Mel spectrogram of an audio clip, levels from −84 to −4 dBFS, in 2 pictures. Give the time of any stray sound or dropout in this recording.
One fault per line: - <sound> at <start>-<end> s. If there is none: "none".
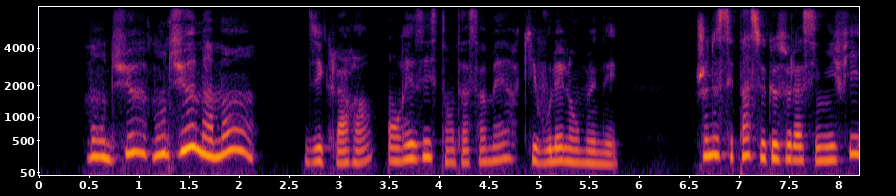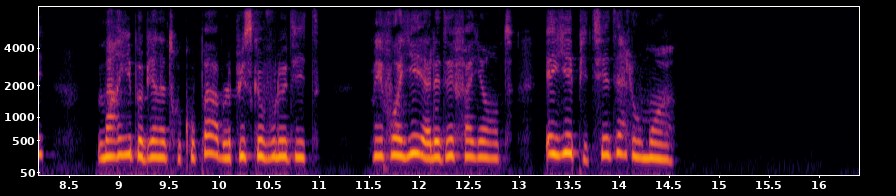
none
